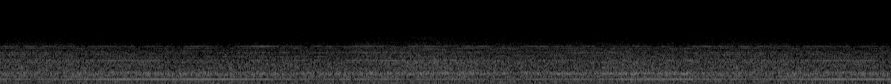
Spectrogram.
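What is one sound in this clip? A jet engine whines and rumbles steadily at idle.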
